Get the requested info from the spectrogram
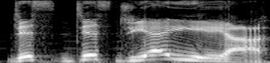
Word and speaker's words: Disgaea: Did I say that right? Is it Disgaea? – Uh-huh. – Disgaea. Is that better? Is that closer? – Yes.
